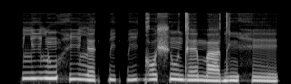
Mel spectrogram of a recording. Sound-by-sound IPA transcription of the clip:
li˦lũ˦hi˧ lɛ˨k͡pi˨ k͡pi˨˦ɡɔ˦ʃũ˦ dɛ˧ma˨dĩ˨ he˨

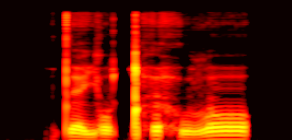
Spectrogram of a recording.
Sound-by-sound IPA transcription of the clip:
t̪ɛ˨jɔ˨ ǃʰə˦hu˨ lɔ˦

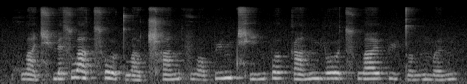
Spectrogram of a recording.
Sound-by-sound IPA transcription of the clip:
xwä˨˩t͡ɕʰɥɛ˦swä˥˧ t͡sʰo˥˩ʊ̯t̪wä˨˩ ʈ͡ʂʰa˧˥nfwɔ˨˩py˥n t͡ɕʰi˧˥ŋpɤ˥ ka˧˥n mjo˥ʊ̯t͡sʰwa˥ɪ̯ py˥˩t̪ɤ˧˥ŋ mə˧˥n

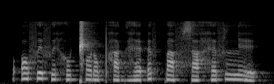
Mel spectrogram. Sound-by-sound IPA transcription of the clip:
ʔɔf efe hoǁɔɾɔpʰa ɡʱɛʔɛf pafsa hɛflːe

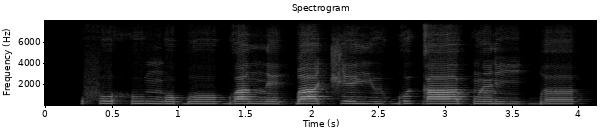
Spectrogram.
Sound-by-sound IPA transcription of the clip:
fo˧hu˧ ŋo˧ɓoː˧ɡʷa˦ ne˨ɡ͡ba˦ t͡ʃe˧jɨ˨ ɡʷɨ˦ɡaː˦kʷɛ̃˧ ɾiː˨ɡ͡bə˧

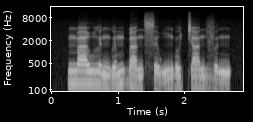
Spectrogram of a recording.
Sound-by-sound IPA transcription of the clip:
maː˧wlə˨˩ŋlə˧˥mɓa˨˩n sə˨˩˨wŋo˧ca˧n və˨˩ŋ

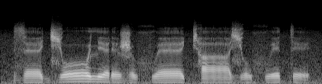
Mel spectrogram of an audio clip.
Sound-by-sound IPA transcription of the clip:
zɛːd͡ʑoːlʲɛ ɾeʐəxʷɛːcʰaː ʑoxʷete

